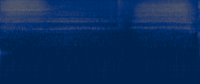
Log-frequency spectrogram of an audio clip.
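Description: A woman breathing audibly, two faint breaths: a short one right at the start and a longer one in the second half.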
